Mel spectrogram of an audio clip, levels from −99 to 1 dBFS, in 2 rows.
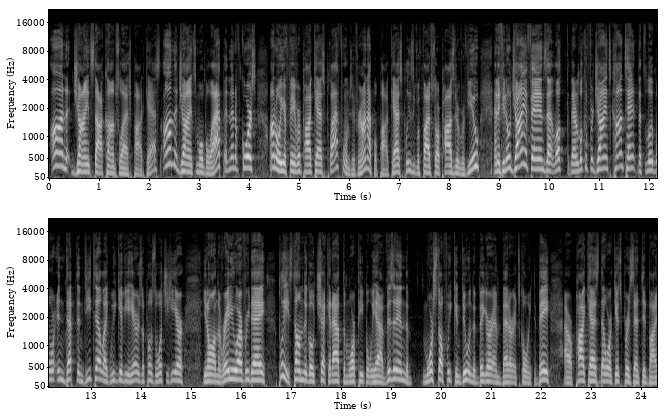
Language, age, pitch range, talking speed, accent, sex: English, 30-49, 160-225 Hz, 260 wpm, American, male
